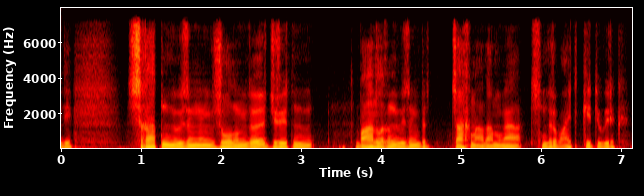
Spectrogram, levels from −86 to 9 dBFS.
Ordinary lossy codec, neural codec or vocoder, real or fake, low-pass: none; autoencoder, 48 kHz, 32 numbers a frame, DAC-VAE, trained on Japanese speech; fake; 7.2 kHz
